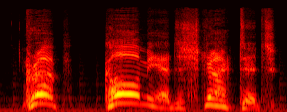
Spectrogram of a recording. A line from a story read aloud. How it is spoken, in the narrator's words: Dave's voice bellowed out, significantly louder than it had any right to be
